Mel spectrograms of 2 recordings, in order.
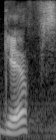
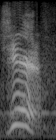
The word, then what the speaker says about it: GIF: pronounced gif because uh the G stands for graphical it wasn't J stands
